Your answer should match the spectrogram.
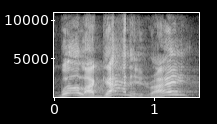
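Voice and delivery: high, exasperated "got it, right?" swooping up; tossing it off impatiently, way up high. Retold or imitated. Preacher recalling his inner impatience at the old man, high and exasperated. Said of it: "in my mind, I was like".

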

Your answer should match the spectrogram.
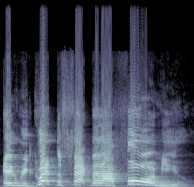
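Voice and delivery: high, loud, slow cry of I'm sorry; shouted apology. Acted. Preacher voicing God, crying out sorry. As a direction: shout it out, stretched and pained.

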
